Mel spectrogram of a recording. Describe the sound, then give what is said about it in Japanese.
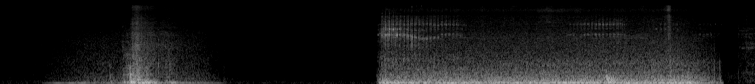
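A cat purring sound effect, played together with a bed sound effect: a cat purrs in two stretches, a short, rumbling burst, a brief near-silent pause, then a longer, steady purr. Nobody speaks. “あ待ってあのさっきの猫と一緒に流してみようかあのベッドから猫いける”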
